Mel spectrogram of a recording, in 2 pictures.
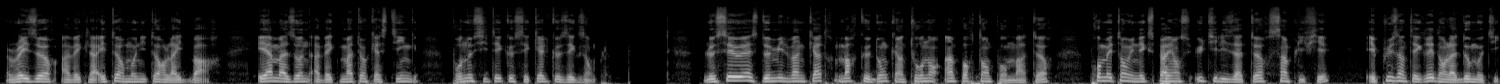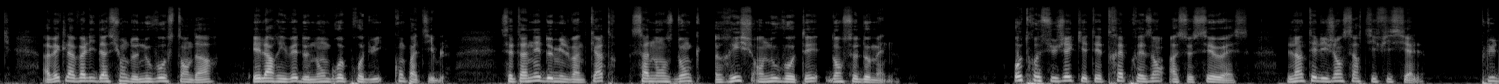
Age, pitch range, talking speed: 30-49, 115-150 Hz, 145 wpm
